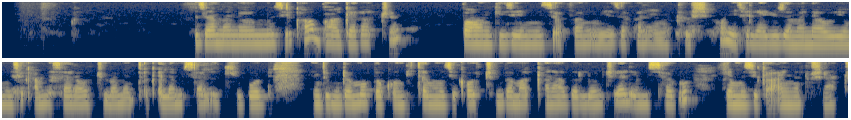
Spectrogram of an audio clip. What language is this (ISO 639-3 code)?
amh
